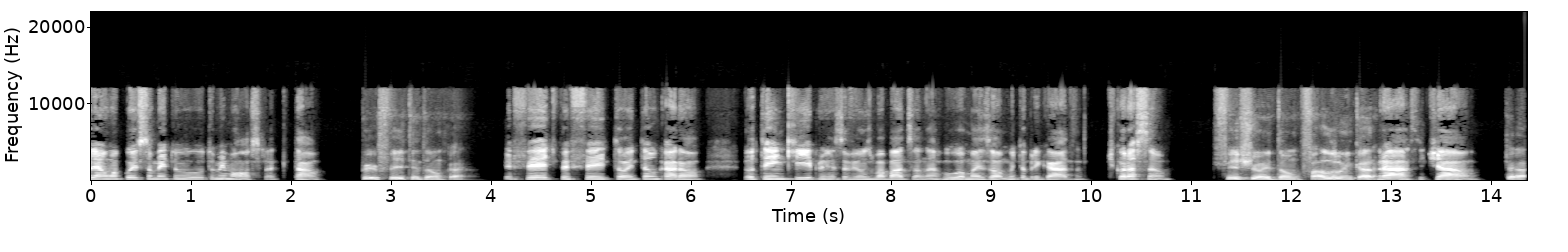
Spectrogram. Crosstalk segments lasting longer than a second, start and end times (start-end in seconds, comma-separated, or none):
none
